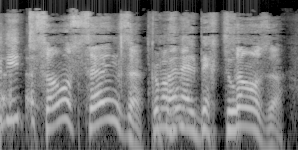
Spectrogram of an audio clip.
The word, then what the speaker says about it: Sainz: Sens. Oh, mais enfin, prononcez-le bien. Oui, moi. c'est à l'espagnol, hein, ça que je le prononce moi.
